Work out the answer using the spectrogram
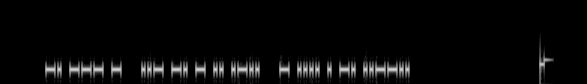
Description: Morse code, heard as a keyed tone, about 37 wpm, 700 Hz. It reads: NOT UNTIL THEN?
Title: Sentences from Top 1000 Words - Review Part 1 - 40wpm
